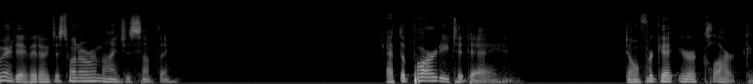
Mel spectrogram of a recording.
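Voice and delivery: fond, doting, very loving and tender coaxing tone. Retelling a mother reminding her son before a party: imitating a mother speaking very lovingly. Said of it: "Very lovingly".

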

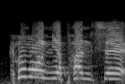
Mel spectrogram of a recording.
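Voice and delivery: clumsy, failed put-on Scottish accent. On YouTube, after admitting failure, the speaker tries again: failed Scottish accent. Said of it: "Something like that".

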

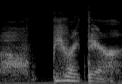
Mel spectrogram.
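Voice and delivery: through gritted teeth. Narrator reads a gamer's line mid-match, spoken through gritted teeth. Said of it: "she gritted".

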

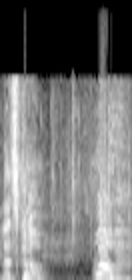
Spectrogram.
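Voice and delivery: "woo" cheer with the voice cracking. Playing a game as a fight with ghouls begins, voice cracking. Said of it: "My voice just broke a little bit".

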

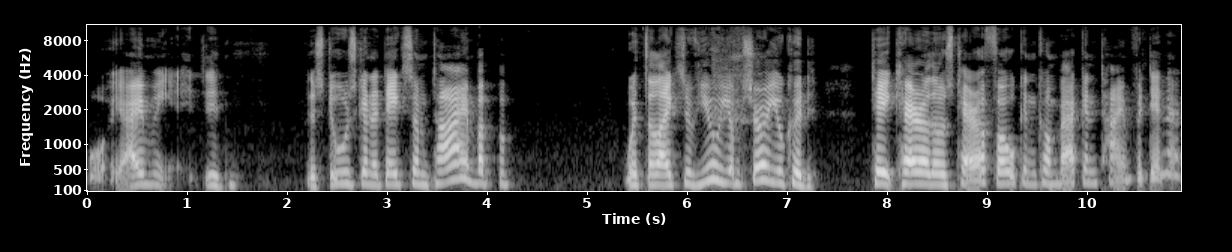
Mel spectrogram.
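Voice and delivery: put-on high, very old woman voice. The game master voices Madam Pu'pu replying to the players, as an ancient old woman. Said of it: "You realize it's a human woman, impossibly old, crippled by arthritis, blinded by cataracts".

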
